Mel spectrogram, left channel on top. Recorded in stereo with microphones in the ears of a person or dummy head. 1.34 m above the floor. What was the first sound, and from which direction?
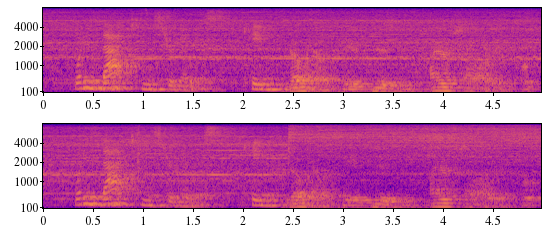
A woman speaking, 10° left (ahead or behind).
